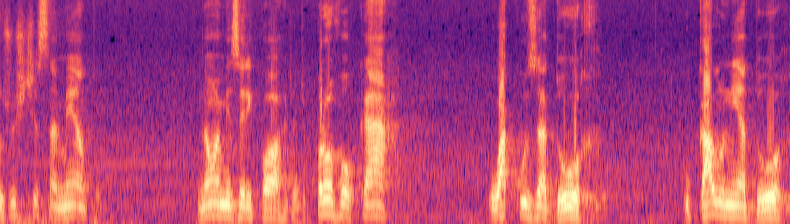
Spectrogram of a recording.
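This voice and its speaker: A man, a priest, teaching a class, explaining slowly and stressing each term. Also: fairly high pitch, long reverb tail. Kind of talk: lecture.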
